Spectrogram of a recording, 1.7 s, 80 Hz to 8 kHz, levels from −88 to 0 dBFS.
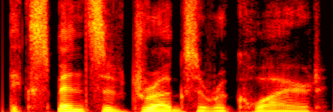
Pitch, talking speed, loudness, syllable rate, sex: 110 Hz, 145 wpm, -20 LUFS, 6.4 syllables/s, male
